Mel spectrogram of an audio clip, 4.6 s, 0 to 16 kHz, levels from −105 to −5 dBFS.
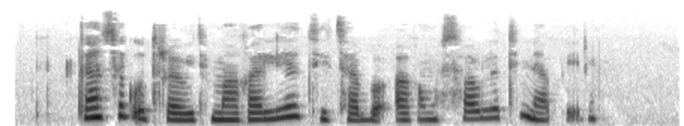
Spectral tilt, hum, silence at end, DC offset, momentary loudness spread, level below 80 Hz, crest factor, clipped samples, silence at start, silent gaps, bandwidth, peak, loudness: -6.5 dB/octave; none; 0.6 s; under 0.1%; 13 LU; -80 dBFS; 18 dB; under 0.1%; 0.5 s; none; 9.6 kHz; -12 dBFS; -30 LUFS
